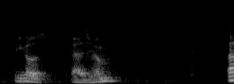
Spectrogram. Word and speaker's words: Ejim: how do you pronounce your name he goes edum I like we've been mispronouncing your name for two years and I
